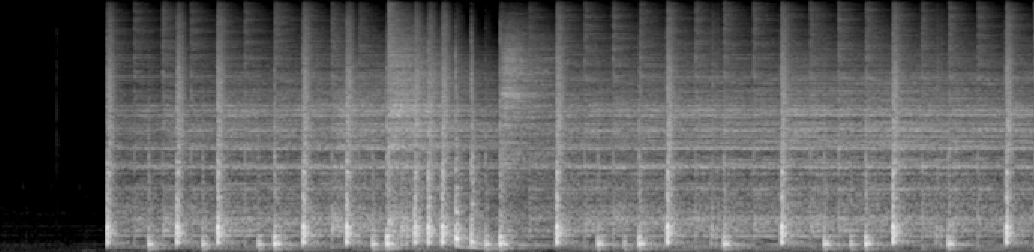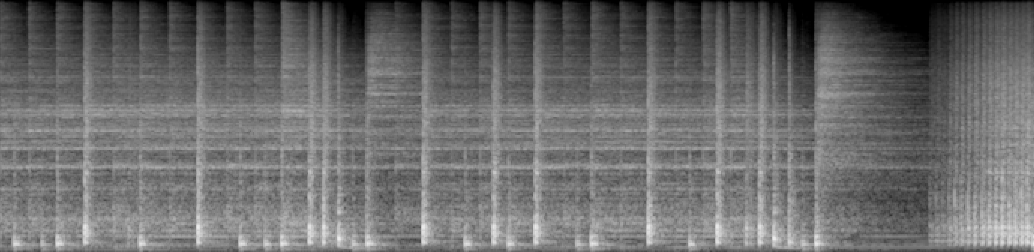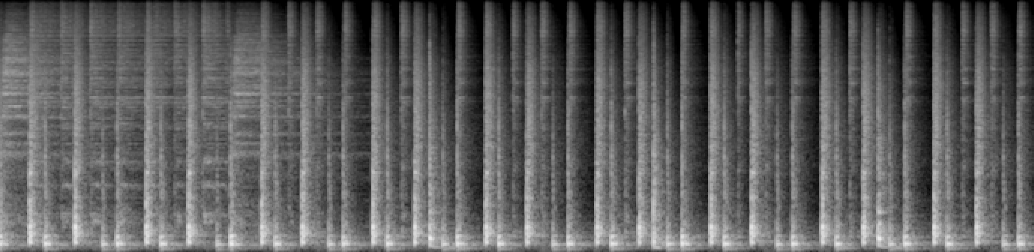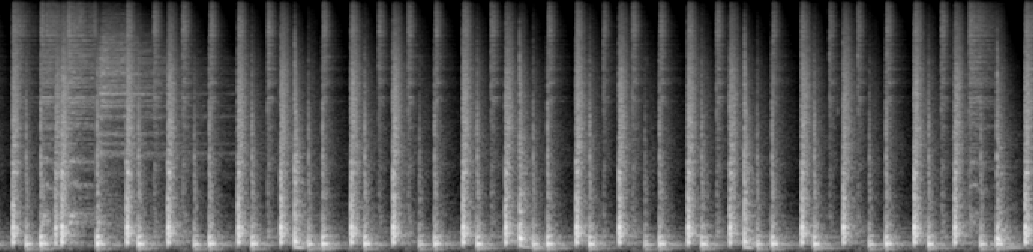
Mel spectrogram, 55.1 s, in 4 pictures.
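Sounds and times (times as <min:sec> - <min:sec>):
drum kit: 0:01.4 - 0:55.1.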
